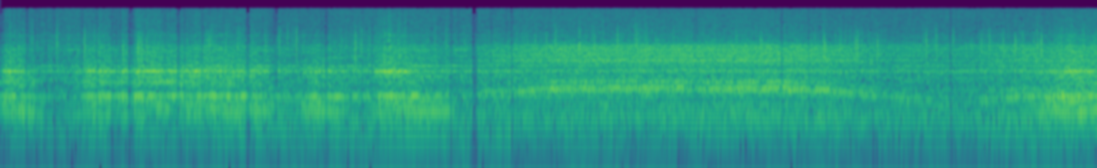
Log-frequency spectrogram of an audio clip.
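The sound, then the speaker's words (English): A fur train loaded with valuable cargo rumbles steadily through wind and snow on a cold January morning in Canada, on a slow trek from the northwest to Montreal, with a continuous hiss and clatter joined by a wavering whistle-like tone that rises and falls. No voices are heard. “On a cold January morning, a fur train loaded with the year's most valuable cargo is battling the wind and snows on a slow trek from the northwest across the country to Montreal.”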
